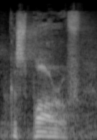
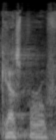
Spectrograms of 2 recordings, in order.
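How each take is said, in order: First: The name is said with Russian pronunciation. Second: The name is said with American pronunciation. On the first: "which is a Russian pronunciation" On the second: "Americans always say Kasparov"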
